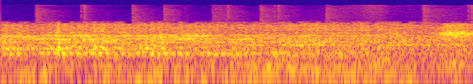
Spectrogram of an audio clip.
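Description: Motorcycle engine running steadily at a gentle cruise, with the steady rush of wind and road noise over the camera microphone.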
